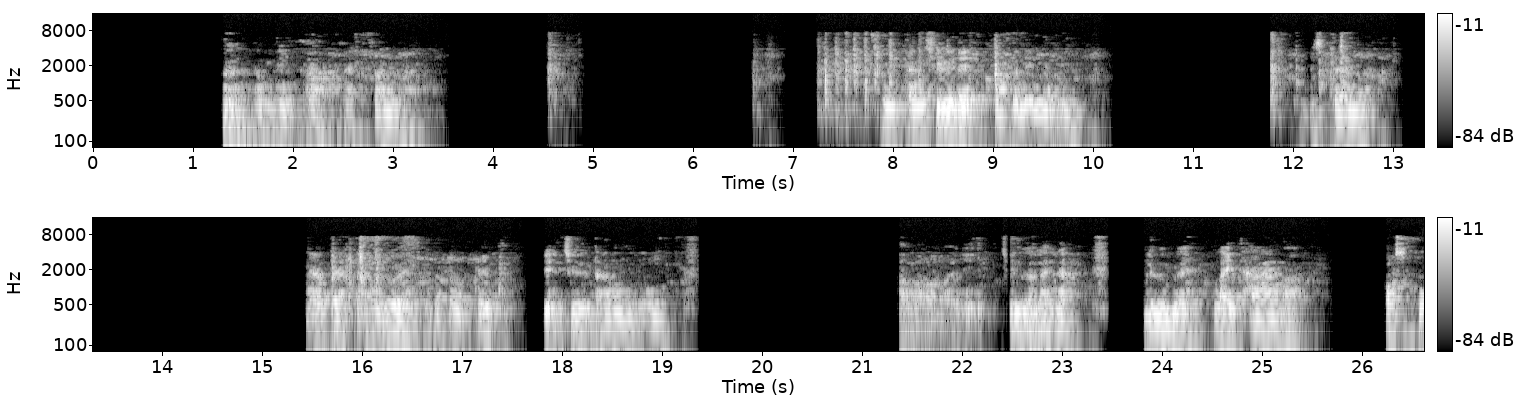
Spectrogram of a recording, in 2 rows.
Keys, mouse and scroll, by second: 3.8 click, 5.0 Right, 6.1 Left, 7.0 Left, 7.2 Left, 7.4 Left, 7.6 Left, 7.8 Left, 8.2 Left, 8.5 Right, 10.4 Delete, 11.4 Home, 12.1 Right, 12.2 Right, 12.5 Right, 12.5 Left, 15.4-16.5 typing, 19.2 middle click, 20.4-21.2 scroll, 21.0 typing, 21.6 scroll, 25.8-26.6 scroll.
